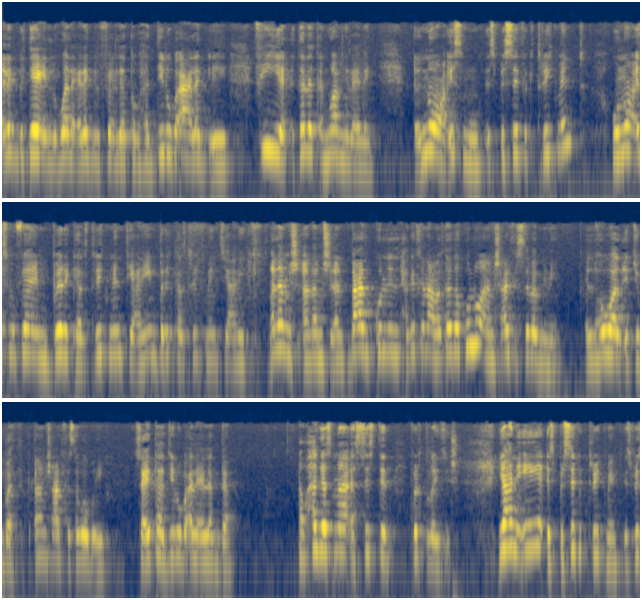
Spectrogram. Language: Arabic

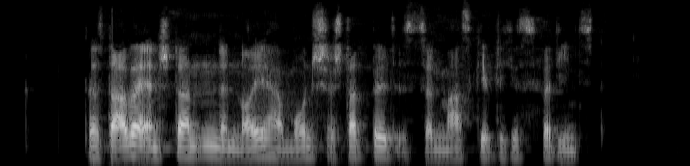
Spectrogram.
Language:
German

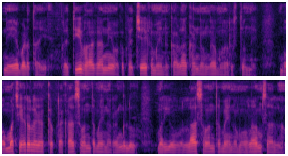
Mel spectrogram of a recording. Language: Telugu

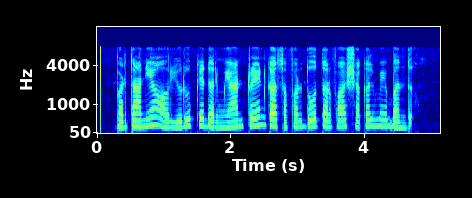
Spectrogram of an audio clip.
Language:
Urdu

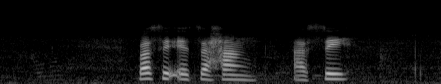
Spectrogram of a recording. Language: Southern Sotho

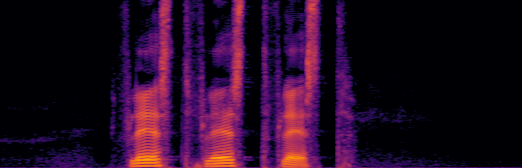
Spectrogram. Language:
Norwegian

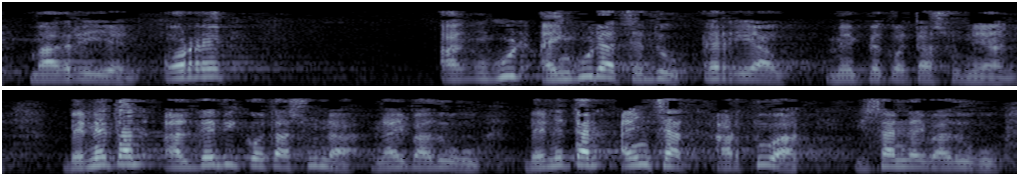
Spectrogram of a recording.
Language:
Basque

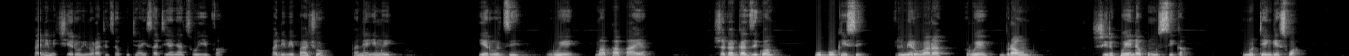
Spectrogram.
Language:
Shona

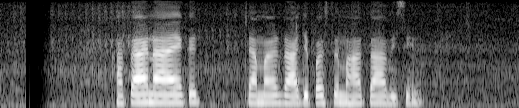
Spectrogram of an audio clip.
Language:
Sinhala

